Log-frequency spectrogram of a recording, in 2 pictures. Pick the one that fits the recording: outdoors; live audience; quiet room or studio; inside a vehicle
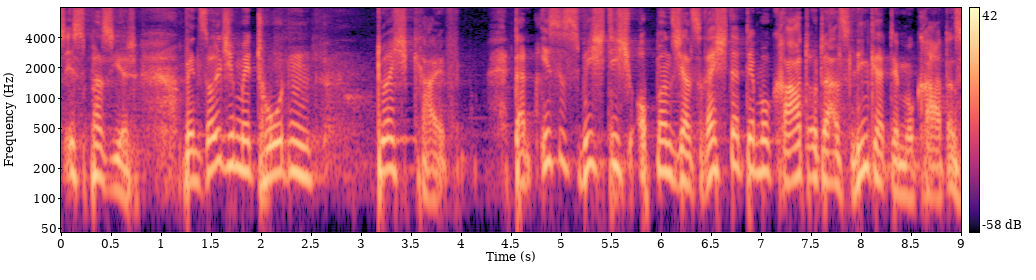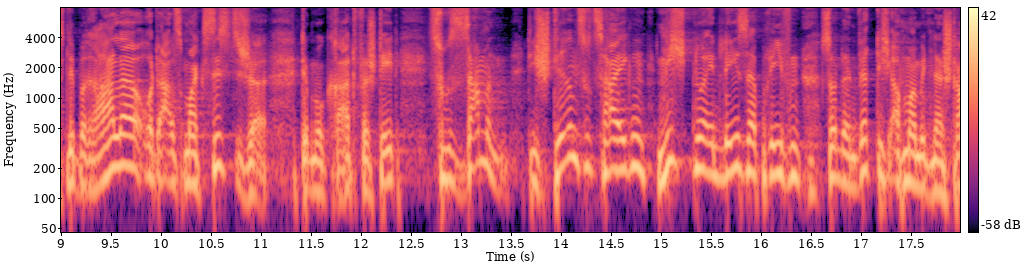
live audience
